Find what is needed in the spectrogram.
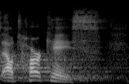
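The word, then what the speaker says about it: autarkes (αὐτάρκης): And I want to hang on to that word content for a moment, because in the Greek, this word content is actually pronounced autarkes.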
